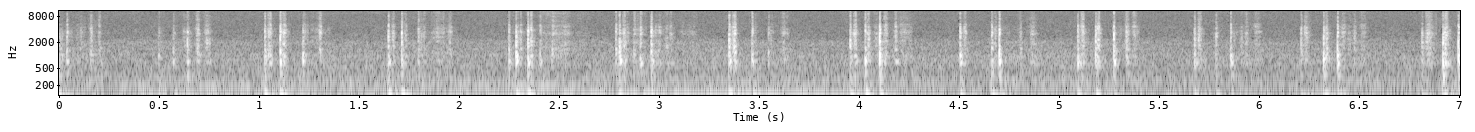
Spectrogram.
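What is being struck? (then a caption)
Molded-fiber paper plate. A thin, empty white molded-fiber paper plate is held upside down while fingertips and nails tap quickly on its underside. The result is rapid, irregular, dry clicking taps with a bright edge over a low, steady hum.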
